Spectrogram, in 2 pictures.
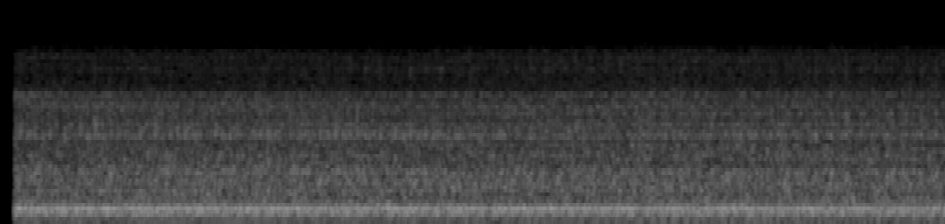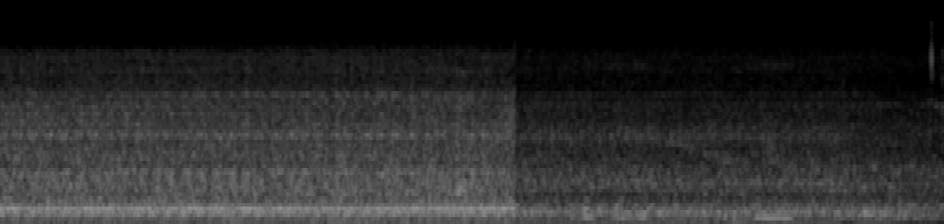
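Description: A steady mechanical hum with a strong low tone and overtones over a broad noise. About three-quarters of the way through it drops suddenly to a quieter background.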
